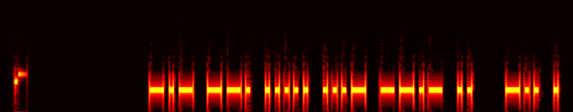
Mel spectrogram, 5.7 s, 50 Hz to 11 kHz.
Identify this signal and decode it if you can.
Morse code, heard as a keyed tone, about 25 wpm, 700 Hz. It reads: KG5VQI DE
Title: USA Callsign DE Callsign 25wpm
